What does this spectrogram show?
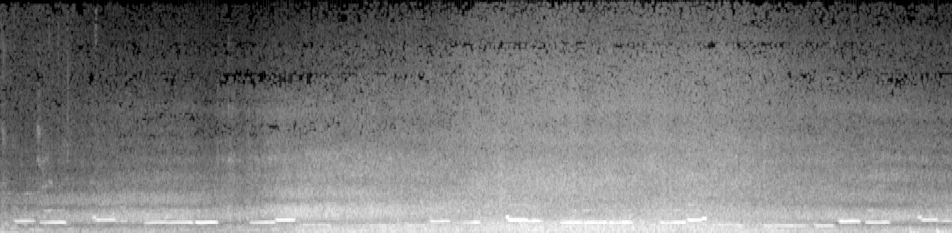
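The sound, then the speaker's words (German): Rough surf crashes steadily onto a beach with palms and white sand, the sacred access to the sea of the Aruaco people, a broad continuous roar that swells and recedes, with faint high tonal whistles drifting over the wash of the waves. “Für mich ist es ein x-beliebiger Strand mit Palmen, weißem Sand und einem ungestümen Wellengang.”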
